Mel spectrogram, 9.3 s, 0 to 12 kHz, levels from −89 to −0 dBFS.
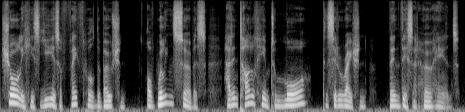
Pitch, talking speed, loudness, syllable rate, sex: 130 Hz, 130 wpm, -21 LUFS, 4.5 syllables/s, male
